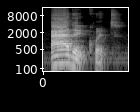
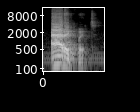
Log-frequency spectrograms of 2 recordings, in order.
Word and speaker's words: adequate: word is adequate adequate how many syllables inadequate we got three syllables inadequate add a quit adequate once more adequate pronounce with me okay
